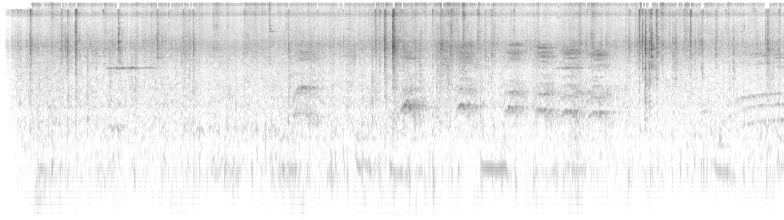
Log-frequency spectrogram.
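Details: Pigeons at a window, a mix of black, grey and white birds, giving low rolling coos in overlapping bursts, with brief higher chirps from other small birds in the second half and steady background hiss.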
